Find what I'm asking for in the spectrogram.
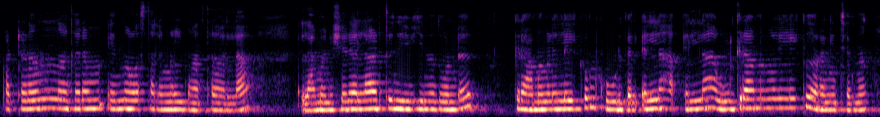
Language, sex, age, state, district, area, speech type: Malayalam, female, 18-30, Kerala, Kollam, rural, spontaneous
